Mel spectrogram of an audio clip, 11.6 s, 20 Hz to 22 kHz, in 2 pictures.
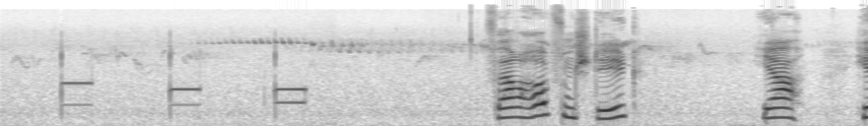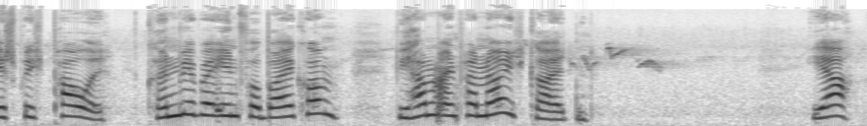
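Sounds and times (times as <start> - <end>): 
faint hiss: 0.0 - 11.5
mobile phone keypad two-toned dialing beeps: 0.4 - 2.1
speech: 3.3 - 4.4, 5.1 - 9.9, 11.2 - 11.5.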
